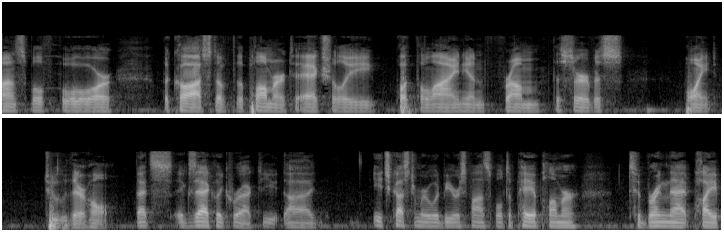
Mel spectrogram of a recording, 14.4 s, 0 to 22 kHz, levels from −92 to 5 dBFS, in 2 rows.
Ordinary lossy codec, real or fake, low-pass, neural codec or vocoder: MP3, 48 kbps; real; 7.2 kHz; none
